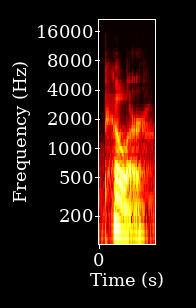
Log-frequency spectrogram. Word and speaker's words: pillar: So usually when we have AR or OR at the end of the word, it doesn't say R or, it just says It's short and reduced and unstressed. So you do need that tight American R, but no diphthong, no ah or o before it, just And then the beginning of the word is just like the word pill.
